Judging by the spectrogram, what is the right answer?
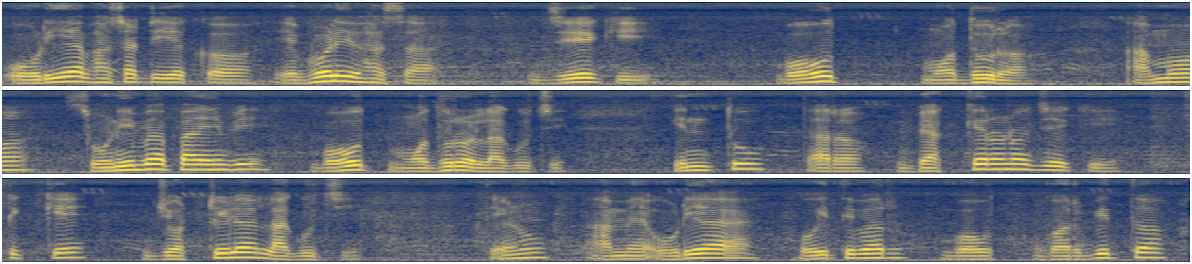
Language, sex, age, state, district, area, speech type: Odia, male, 18-30, Odisha, Kendrapara, urban, spontaneous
